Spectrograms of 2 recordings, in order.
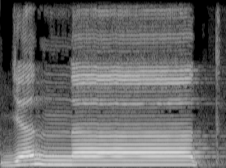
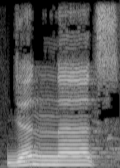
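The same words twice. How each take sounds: First: The final t is released without any hiss. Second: The final t is released with a hissing sound. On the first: The speaker calls it right. "Cara bacanya jannat" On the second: The speaker calls it wrong. "tidak boleh dibaca dengan bunyi desisan ... ini tidak boleh"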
